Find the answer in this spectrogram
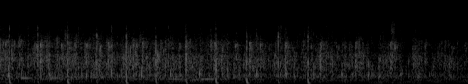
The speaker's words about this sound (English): If you are part of the blessed people, would you give Jesus a clap? Come on.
